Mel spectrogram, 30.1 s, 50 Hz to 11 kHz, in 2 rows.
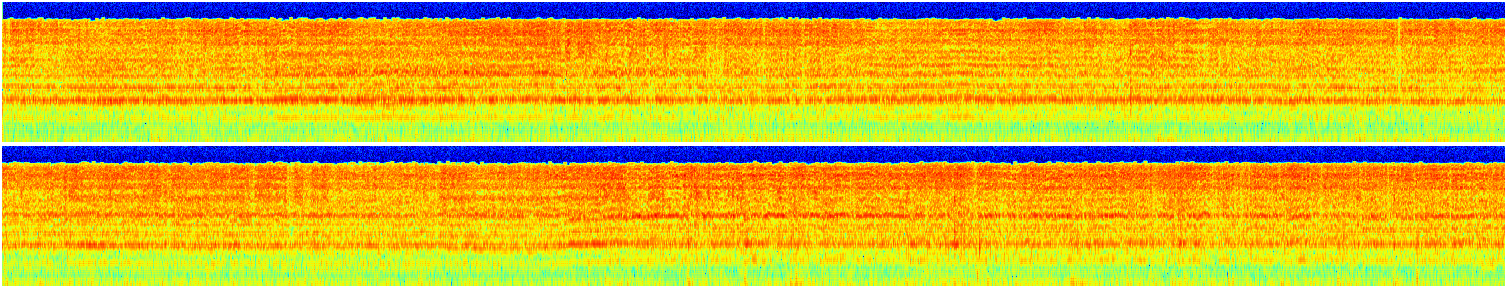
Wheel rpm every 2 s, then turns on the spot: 130, 130, 140, 140, 140, 140, 130, 120, 120, 120, 130, 150, 150, 150, 150.
none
